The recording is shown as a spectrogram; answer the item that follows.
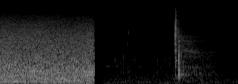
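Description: Steady rushing outdoor noise, such as river water or wind on the microphone, that cuts off suddenly about halfway through, leaving near silence broken by a single faint click near the end.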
